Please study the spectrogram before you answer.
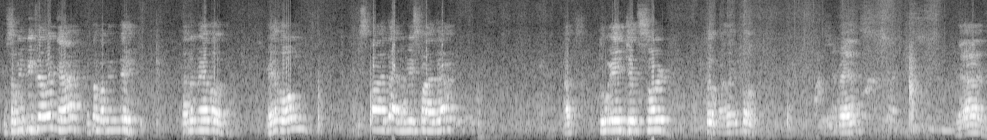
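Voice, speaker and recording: High-pitched filipino preacher guy, keeps quizzing the crowd, mic way off in a super echoey church, little hiss. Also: fairly even intonation, slow, pauses often, lo-fi sound. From Philippines. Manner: quizzes the congregation with frequent questions. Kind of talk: conversational sermon. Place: church hall. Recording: very echoey hall, mic far off.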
